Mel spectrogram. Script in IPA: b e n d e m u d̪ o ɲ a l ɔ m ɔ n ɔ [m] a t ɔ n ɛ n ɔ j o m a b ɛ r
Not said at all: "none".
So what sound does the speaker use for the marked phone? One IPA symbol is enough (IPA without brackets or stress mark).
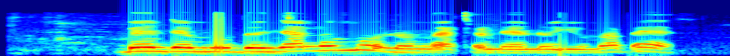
ŋ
